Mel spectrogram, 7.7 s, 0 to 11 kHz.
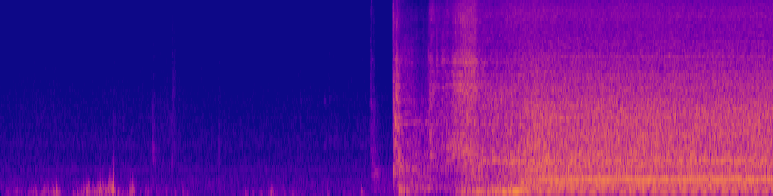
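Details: First start of a rebuilt 289 V8 after an almost two-year restoration, never run before: it cranks briefly, catches and settles into a steady, even fast idle. Oil pressure is great. Healthy.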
